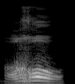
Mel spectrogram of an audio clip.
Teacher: Muncung bibir bukan sebab dia tebal, tapi sebab dia baris depan.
